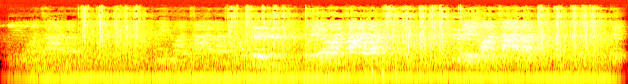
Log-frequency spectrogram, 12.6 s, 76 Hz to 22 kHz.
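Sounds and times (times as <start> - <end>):
steady low hum: 0.0 - 12.5
large group of young basketball campers chanting in unison in an echoing hall: 0.3 - 1.9, 3.0 - 8.0, 9.0 - 11.4, 12.2 - 12.5.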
